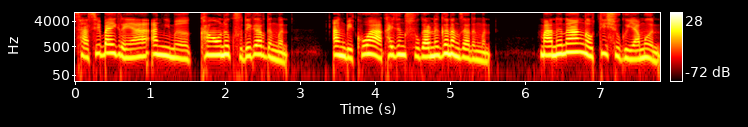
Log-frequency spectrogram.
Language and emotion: Bodo, disgusted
